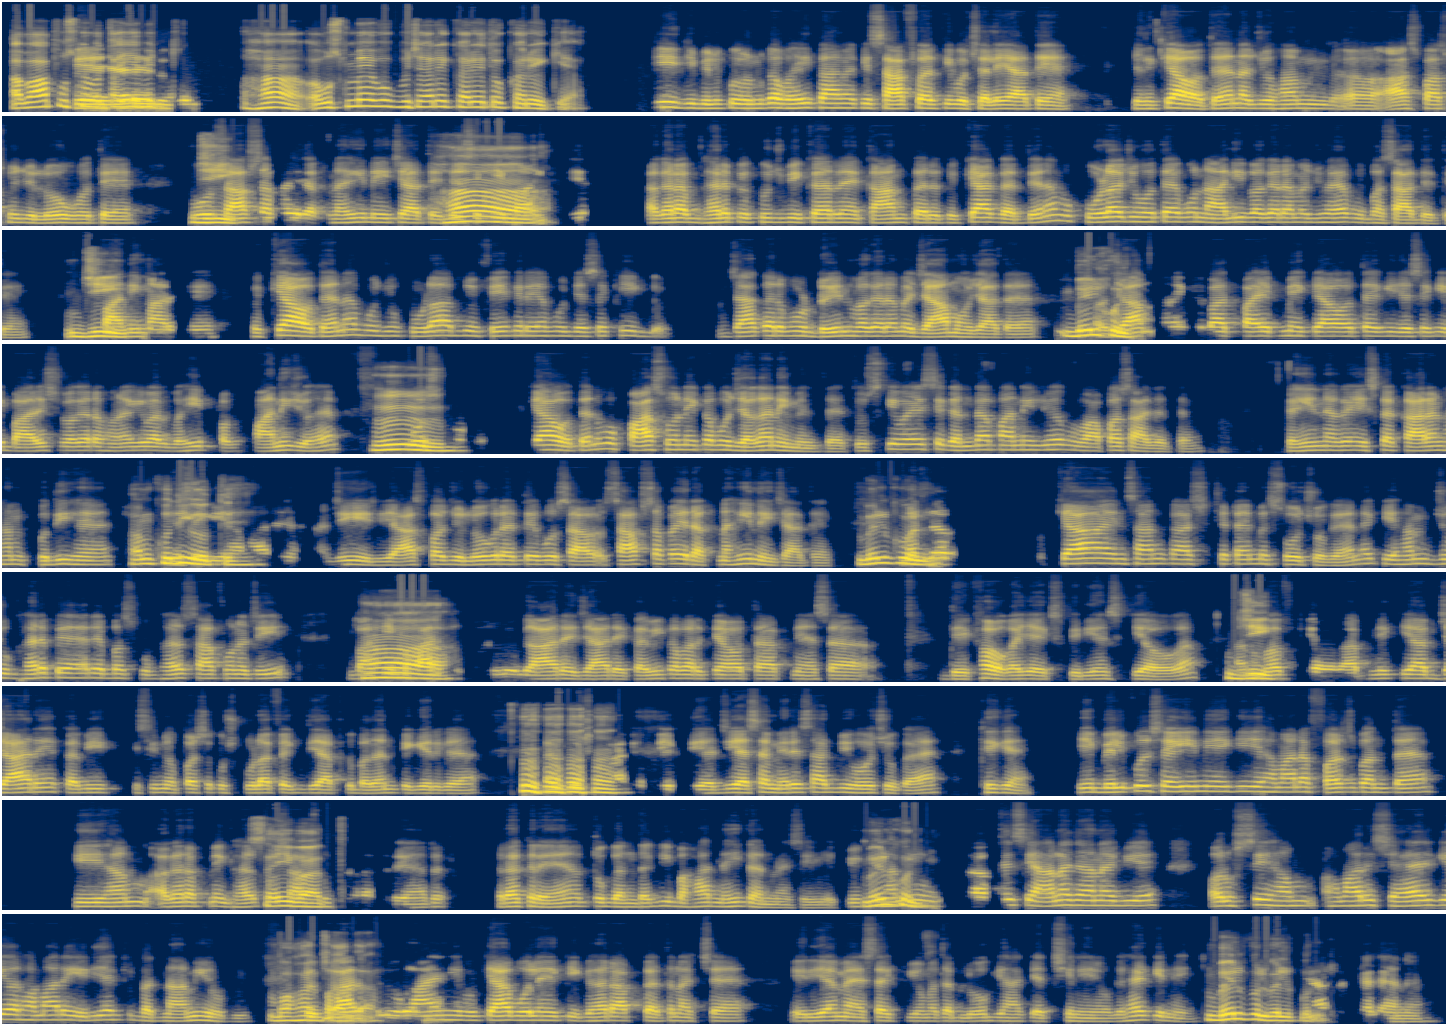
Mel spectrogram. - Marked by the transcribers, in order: static; tapping; distorted speech; in English: "ड्रेन"; in English: "पास"; in English: "टाइम"; other background noise; in English: "एक्सपीरियंस"; laugh; in English: "एरिया"; in English: "एरिया"
- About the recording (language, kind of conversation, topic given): Hindi, unstructured, क्या आपको गंदगी देखकर भीतर तक घबराहट होती है?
